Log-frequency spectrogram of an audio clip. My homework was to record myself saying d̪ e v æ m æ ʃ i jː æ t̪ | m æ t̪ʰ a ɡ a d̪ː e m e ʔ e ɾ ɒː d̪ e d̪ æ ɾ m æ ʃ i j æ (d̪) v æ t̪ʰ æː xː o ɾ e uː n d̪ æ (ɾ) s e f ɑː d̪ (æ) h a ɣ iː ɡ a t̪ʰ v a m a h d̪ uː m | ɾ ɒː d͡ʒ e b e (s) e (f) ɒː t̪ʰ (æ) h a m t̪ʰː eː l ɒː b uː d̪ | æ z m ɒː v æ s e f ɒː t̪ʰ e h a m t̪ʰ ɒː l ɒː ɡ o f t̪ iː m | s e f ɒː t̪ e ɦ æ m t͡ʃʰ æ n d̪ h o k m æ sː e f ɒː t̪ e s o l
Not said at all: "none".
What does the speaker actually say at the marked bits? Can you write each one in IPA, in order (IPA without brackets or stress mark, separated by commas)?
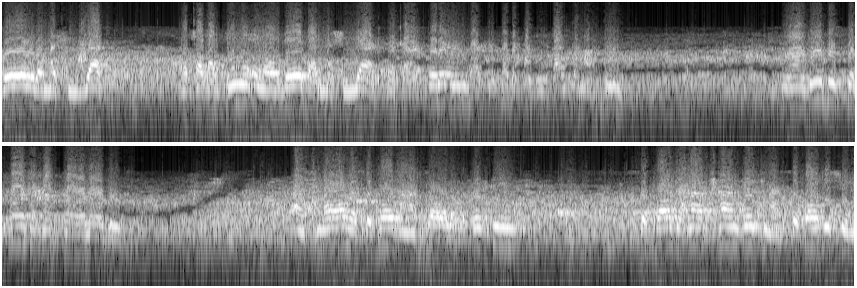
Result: t̪, ɾ, e, s, f, e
